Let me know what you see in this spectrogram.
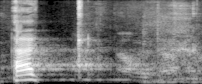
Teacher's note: زبان کی جڑ نرم اور سخت تالوں کی جگہ سے مل کر کیف ادا ہوتا ہے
